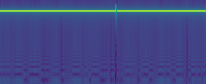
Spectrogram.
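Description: A single steady, very high-pitched electronic tone held unbroken, with a faint click about a second in.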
